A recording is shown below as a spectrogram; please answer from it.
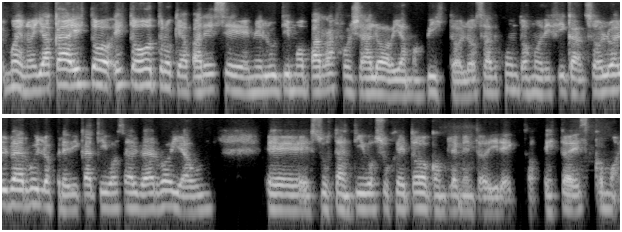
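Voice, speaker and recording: A middle-aged woman with a Uruguayan Spanish accent teaches a grammar lecture from home, sitting in a chair. Her low voice holds a steady tone and runs a little fast. She thinks aloud with many fillers and restarts.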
